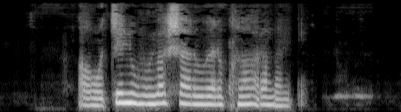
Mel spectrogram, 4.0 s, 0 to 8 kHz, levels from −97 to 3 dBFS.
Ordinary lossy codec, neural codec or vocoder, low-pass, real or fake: MP3, 32 kbps; codec, 16 kHz in and 24 kHz out, 0.6 kbps, FireRedTTS-2 codec; 7.2 kHz; fake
